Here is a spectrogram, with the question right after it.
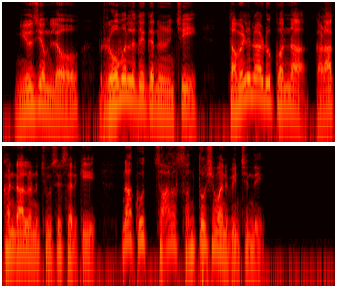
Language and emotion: Telugu, happy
